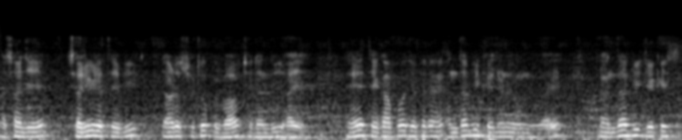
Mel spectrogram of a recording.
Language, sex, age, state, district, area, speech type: Sindhi, male, 60+, Uttar Pradesh, Lucknow, urban, spontaneous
